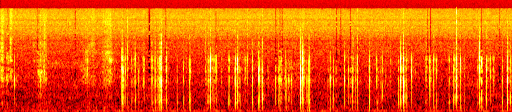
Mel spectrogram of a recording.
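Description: Long nails tap and scratch the glittery lid of a small square cardboard gift box covered in glitter paper, tracing its raised hot-glue tree outlines. Many quick, dry, crisp taps and short scratchy strokes come in irregular bursts at a quiet level over a faint hiss, with no ringing after each contact.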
